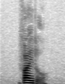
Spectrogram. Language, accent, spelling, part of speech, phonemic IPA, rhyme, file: English, US, vital, adjective, /ˈvaɪtəl/, -aɪtəl, En-us-vital.ogg
- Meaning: 1. Relating to or characteristic of life 2. Necessary to the continuation of life; being the seat of life; being that on which life depends 3. Invigorating or life-giving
